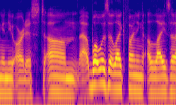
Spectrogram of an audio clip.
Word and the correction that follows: Elisa: And I'm gonna probably butcher the last name, Menegal. – Meneghel, and it's Elisa Meneghel. – Elisa, I butchered the first name. Elisa Meneghel. All right, gotcha.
